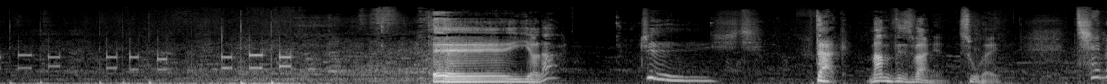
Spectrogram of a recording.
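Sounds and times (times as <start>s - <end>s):
touch-tone beeps of a telephone number being dialed: 0.0s - 3.0s
speech: 4.3s - 5.6s, 8.7s - 10.1s.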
